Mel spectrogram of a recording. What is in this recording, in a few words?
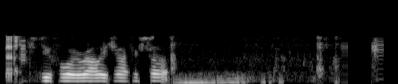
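Police Southwest District Dispatch, p25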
